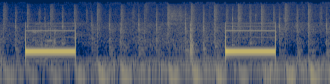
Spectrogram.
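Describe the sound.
A telephone ringback tone plays while a call is placed: two long, steady mid-pitched beeps of about a second each, separated by a longer pause, over faint background noise.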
